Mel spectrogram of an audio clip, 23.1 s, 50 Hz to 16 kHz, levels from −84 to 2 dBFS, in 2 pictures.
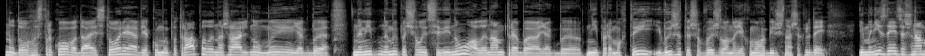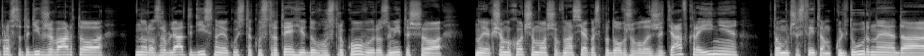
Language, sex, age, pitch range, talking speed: Ukrainian, male, 20-39, 140-165 Hz, 185 wpm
